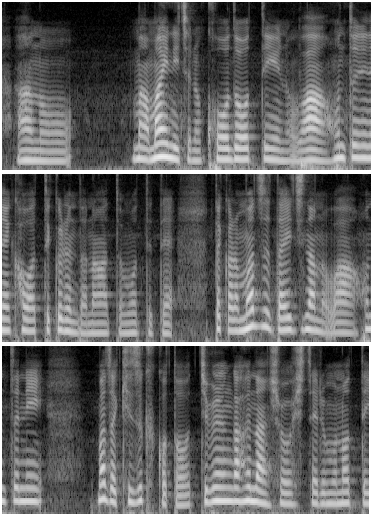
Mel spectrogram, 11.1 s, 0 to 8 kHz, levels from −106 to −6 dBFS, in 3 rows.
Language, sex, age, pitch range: Japanese, female, 20-39, 185-225 Hz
